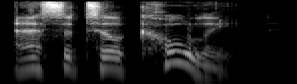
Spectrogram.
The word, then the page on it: acetylcholine: British English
